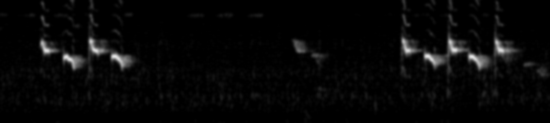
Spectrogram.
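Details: Sooty-headed bulbul song, full of varied phrases, meant to raise the fighting spirit of other bulbuls. Two clusters of four or five bubbly, dropping notes are separated by a quiet pause holding one soft note.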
